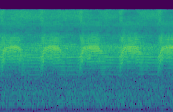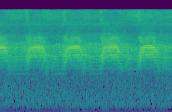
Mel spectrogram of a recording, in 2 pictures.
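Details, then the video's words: Cicadas in a continuous summer chorus in Japan, known as semi-shigure, likened to steady rain: a dense, shrill, high buzzing that swells in regular pulses about every half second, with no other sounds. "Japanese sound "semi-shigure""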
